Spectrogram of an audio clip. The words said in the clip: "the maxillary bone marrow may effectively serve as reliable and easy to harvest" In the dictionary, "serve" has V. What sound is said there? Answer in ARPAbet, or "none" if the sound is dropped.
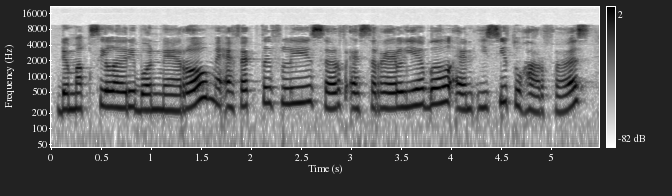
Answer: F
